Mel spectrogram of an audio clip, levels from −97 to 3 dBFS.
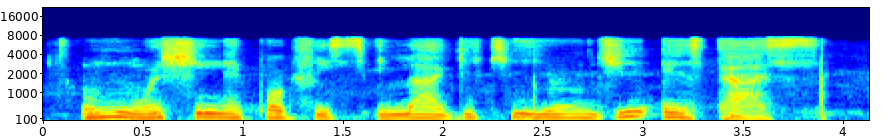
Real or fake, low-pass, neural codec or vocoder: fake; 7.2 kHz; codec, 32 kHz, 1.9 kbps, SNAC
